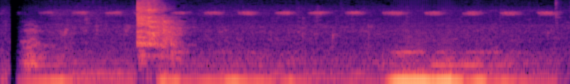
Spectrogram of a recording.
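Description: A metal spatula stirs and scrapes in a wok.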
